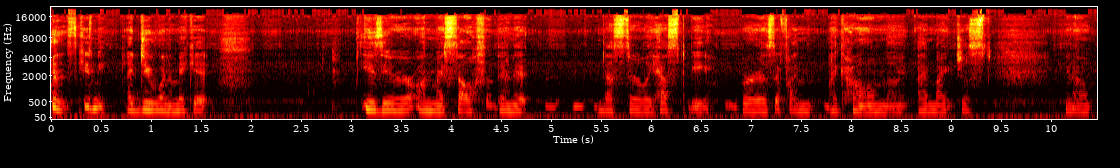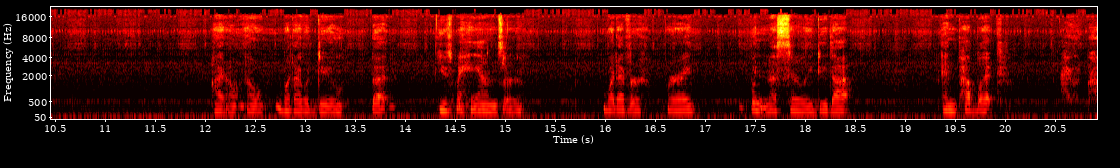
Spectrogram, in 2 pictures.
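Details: Adult woman with essential tremor since childhood, affecting her vocal cords for about 3–4 years, before focused ultrasound treatment; a voice-loss-causing medication had left her near-whisper, substantially better after stopping; essential voice tremor.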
